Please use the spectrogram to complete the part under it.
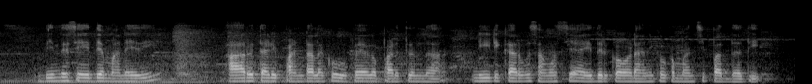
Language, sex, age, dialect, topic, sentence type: Telugu, male, 18-24, Telangana, agriculture, question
